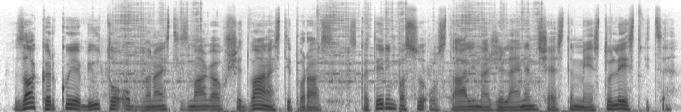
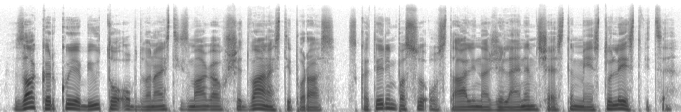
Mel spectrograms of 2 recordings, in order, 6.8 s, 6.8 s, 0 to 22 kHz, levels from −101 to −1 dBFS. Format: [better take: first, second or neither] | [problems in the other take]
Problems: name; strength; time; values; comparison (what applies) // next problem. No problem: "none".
second | background sound (Dishes, pots, and pans / Glass + Water); 16 dB below the speech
